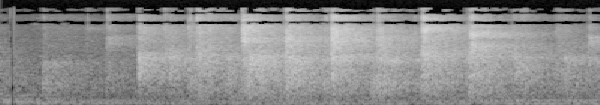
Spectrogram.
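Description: A small group of people clapping, starting about a second in.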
